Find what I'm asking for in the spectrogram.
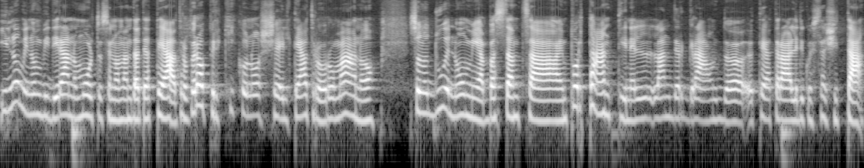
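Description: A woman talks at a fairly slow pace in a bright, sharp tone with ordinary pitch variation. The background is quiet. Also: medium pitch for a woman, big swings in loudness. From Italy, Somali family background. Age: 40s. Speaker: writer and journalist; journalist. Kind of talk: public talk to school students. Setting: library event with live audience, streamed. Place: hall. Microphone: podium.

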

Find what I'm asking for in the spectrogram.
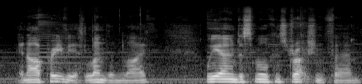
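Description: Music plays in the background. A man talks in a fairly low voice with ordinary pitch variation. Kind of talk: narrated vlog story.

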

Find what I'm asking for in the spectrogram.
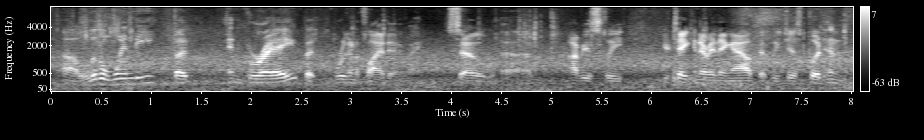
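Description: A man talks with normal pitch movement while clear background noise is heard. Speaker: drone reviewer. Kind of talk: tutorial. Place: open country.

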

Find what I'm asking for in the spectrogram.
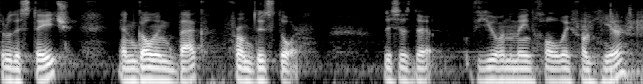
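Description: A man with a fairly low pitch speaks at a fairly slow pace. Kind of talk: casual vlog tour. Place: hall. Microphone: phone near.

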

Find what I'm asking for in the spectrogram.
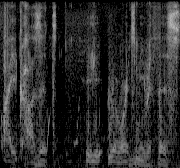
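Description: A man puts on a character voice, very deep and low, speaking at a very slow pace over loud background noise. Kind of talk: joking in-character menace. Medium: game stream. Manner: deadpan, mock-menacing, gleeful.

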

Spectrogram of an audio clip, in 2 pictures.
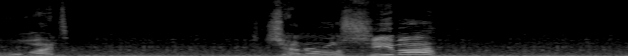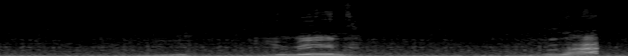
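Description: A man does a cartoonish character voice at an extremely high pitch, with a bright, sharp tone and big pitch swings. He goes at a slow pace over faint background noise.

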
